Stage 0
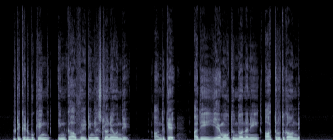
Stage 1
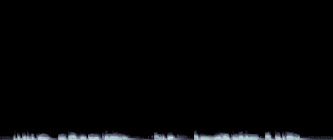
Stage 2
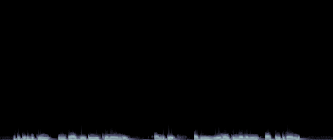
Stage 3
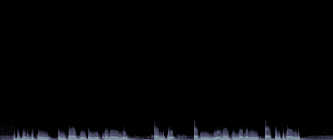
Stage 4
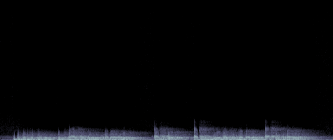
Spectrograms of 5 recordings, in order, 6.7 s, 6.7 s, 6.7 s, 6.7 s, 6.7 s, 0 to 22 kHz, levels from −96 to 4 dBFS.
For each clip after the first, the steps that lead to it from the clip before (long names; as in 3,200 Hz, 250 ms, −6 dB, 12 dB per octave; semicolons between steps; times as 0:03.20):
Butterworth low-pass 650 Hz 48 dB per octave; parametric band 100 Hz −7 dB 0.27 octaves; mains-hum notches 50/100/150/200/250 Hz; level +5.5 dB
brickwall limiter −17 dBFS, peak gain reduction 9.5 dB; parametric band 230 Hz −12 dB 0.77 octaves; level −3.5 dB
downward compressor 8 to 1, threshold −40 dBFS, peak gain reduction 14 dB; sine wavefolder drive 3 dB, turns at −31 dBFS; multiband upward and downward compressor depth 40%
dense smooth reverb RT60 1.1 s, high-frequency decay 1×, pre-delay 95 ms, DRR 1 dB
